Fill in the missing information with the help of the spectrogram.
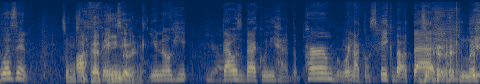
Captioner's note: everyone laughs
